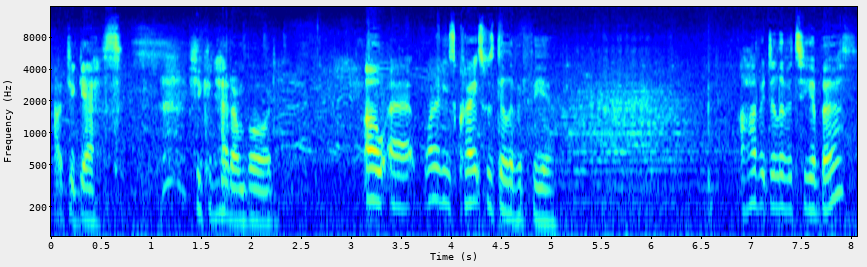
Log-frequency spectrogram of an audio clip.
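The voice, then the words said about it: Manchester English accent. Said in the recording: “Manchester?”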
